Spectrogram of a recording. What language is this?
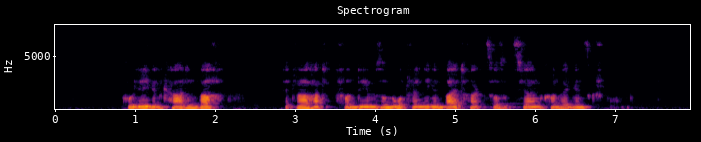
German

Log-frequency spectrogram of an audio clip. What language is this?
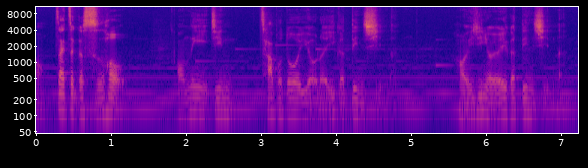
Chinese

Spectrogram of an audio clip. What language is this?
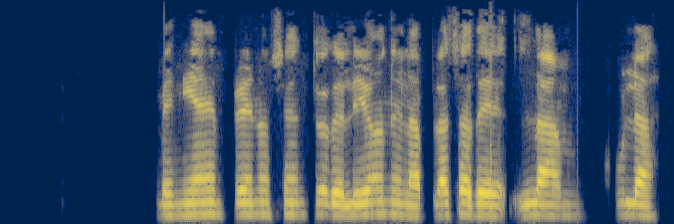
Spanish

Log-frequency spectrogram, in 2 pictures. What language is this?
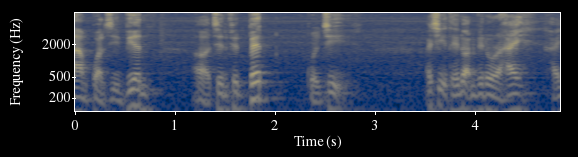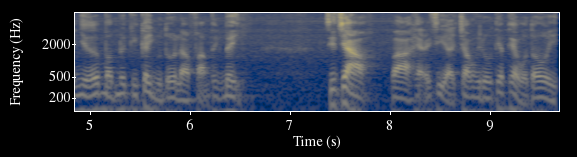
Vietnamese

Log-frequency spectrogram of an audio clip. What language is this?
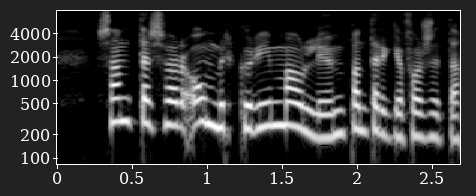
Icelandic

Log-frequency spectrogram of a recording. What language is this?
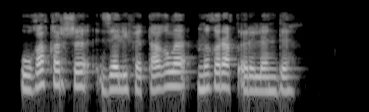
Bashkir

